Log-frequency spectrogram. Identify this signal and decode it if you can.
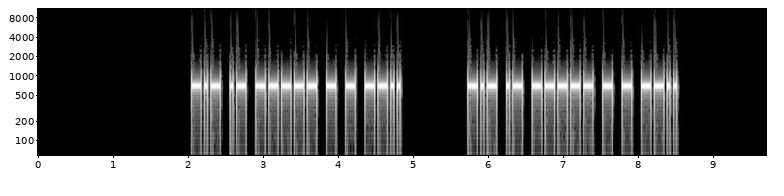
Morse code, heard as a keyed tone, about 28 wpm, 700 Hz. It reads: KA0TTZ KA0TTZ
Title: USA Call Signs - 6 Characters - Repeated 2x - 28wpm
